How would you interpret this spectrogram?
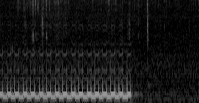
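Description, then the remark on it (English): A steady electronic phone tone, like a line being dialed, holds clearly for about a second and then cuts off, leaving only faint background noise. No one speaks. “I was going to give him a call and fuck it. I'll just give him a call.”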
